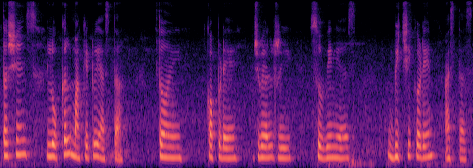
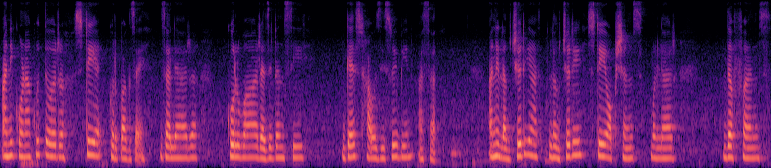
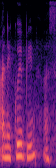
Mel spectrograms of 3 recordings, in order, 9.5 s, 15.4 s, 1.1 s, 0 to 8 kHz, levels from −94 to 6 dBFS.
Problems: constant background noise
